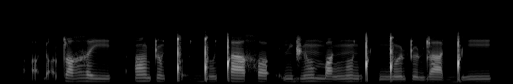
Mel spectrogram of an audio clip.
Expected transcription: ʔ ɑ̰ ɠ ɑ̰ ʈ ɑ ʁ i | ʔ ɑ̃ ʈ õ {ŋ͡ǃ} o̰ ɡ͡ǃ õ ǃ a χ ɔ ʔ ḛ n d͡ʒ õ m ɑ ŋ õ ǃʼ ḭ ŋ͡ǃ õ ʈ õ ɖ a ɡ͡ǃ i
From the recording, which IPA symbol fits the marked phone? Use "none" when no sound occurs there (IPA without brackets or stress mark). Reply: ǃ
